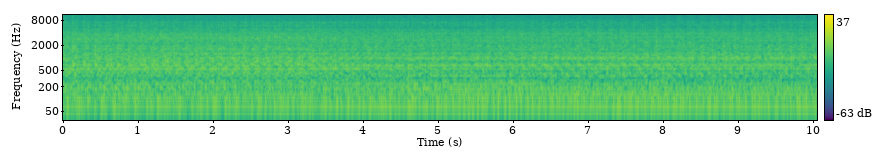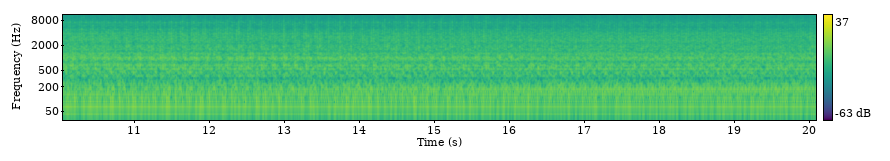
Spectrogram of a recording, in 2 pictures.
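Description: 2004 Volkswagen Touareg 2.5-litre five-cylinder diesel idling steadily, freshly started after an oil change. It grows gradually a little quieter as oil pressure comes up and the timing chain tensioner settles.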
